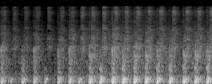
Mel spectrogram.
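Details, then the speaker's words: A Honda TMX 155 that had been hard to start (50+ kicks) and had a drained battery now starts and idles with a steady single-cylinder thump at about eight beats a second, through a noisy exhaust: normal idle. "Singaw. Ayan mga bro, mandar na yan."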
